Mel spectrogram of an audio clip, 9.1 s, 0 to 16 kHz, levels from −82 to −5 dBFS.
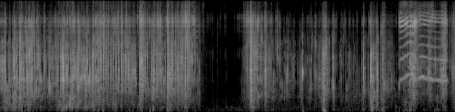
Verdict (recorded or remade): remade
